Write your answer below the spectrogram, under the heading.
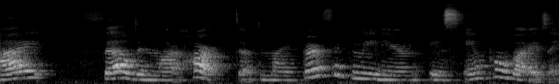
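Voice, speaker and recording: A woman in a Polish accent speaks at a very slow pace with big swings in loudness and audible room echo. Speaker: self-help video creator. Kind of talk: reading aloud. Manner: halting.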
